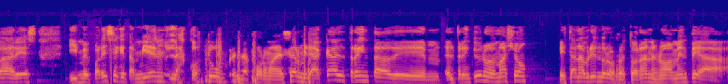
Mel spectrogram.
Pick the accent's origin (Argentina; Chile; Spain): Argentina; obviamente con la curiosidad de como argentino, ¿no?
